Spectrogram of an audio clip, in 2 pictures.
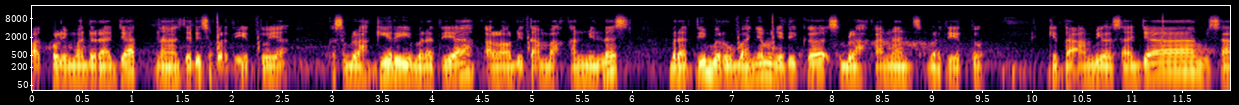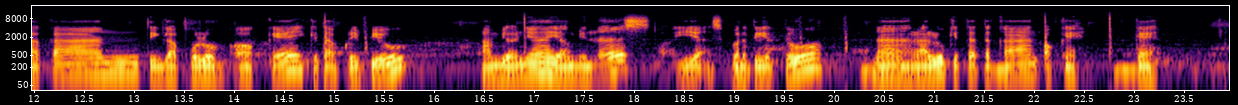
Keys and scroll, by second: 0.0-0.8 typing, 6.1 -, 13.1-14.1 typing, 18.3 -.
